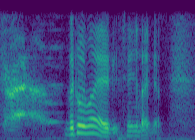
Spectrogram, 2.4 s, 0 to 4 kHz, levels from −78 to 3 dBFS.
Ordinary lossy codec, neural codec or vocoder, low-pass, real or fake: none; codec, 16 kHz, 0.5 kbps, FunCodec, trained on Chinese and English, 25 frames a second; 3.6 kHz; fake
